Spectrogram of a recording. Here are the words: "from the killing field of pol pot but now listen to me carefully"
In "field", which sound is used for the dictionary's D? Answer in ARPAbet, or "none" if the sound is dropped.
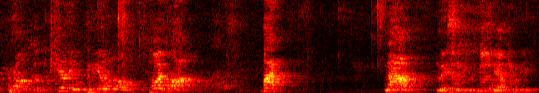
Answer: none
